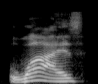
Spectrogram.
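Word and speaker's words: Y's: into an interview with Wise. That's spelled the letter Y apostrophe S guy.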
